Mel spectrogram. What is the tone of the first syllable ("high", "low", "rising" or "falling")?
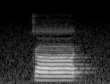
high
